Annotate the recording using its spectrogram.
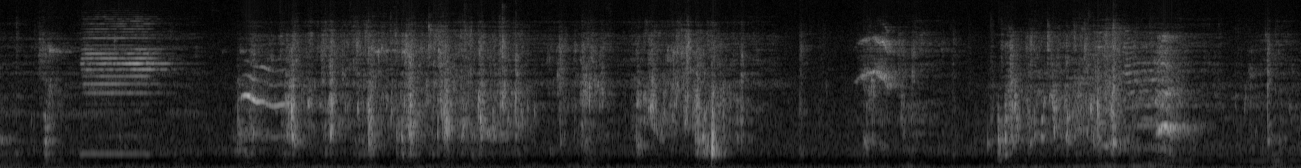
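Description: A kitten meowing several times as it is bathed, with water splashing in a plastic tub as hands wash it.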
